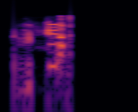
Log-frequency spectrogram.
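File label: Public Safety Tactical, p25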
